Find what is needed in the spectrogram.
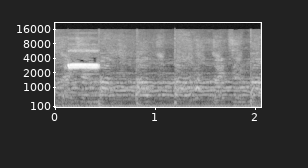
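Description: A referee's whistle blown once: a short, steady high-pitched blast of about a third of a second near the start, over background pop music with singing.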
